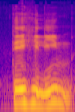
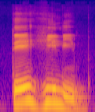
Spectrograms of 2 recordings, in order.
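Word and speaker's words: Tehilim: Terrilim se escreve t e h i l i m terrilim e significa louvores.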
